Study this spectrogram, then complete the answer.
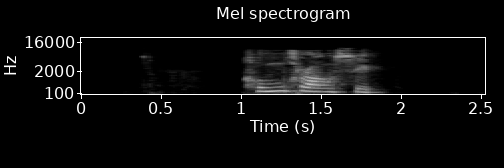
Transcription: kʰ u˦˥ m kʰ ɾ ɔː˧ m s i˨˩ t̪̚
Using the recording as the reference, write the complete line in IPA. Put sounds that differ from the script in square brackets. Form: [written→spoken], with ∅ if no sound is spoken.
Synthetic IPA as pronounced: kʰ u˦˥ m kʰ ɾ ɔː˧ [m→ŋ] s i˨˩ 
